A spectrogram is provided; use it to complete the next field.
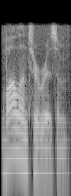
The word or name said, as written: voluntarism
